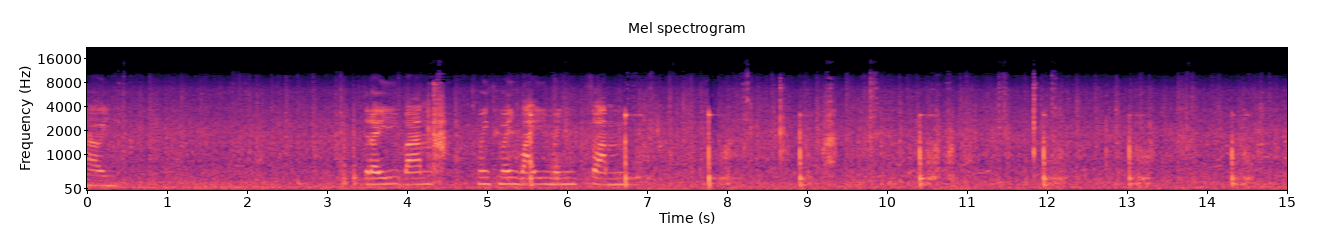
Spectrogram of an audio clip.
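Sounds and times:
utensils knocking and clinking: 0:04.2 - 0:15.0.

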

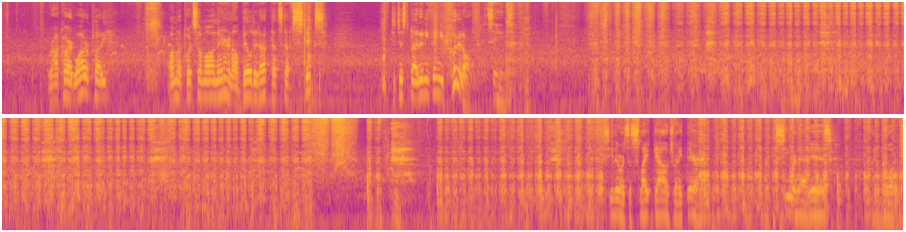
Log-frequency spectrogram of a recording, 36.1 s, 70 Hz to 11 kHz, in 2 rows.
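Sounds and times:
hand rasp filing wood: 0:11.7 - 0:30.8, 0:31.8 - 0:36.0.

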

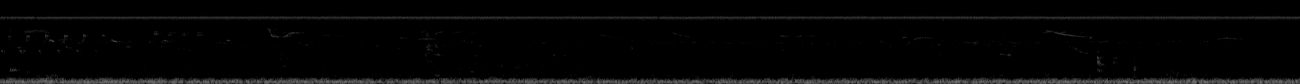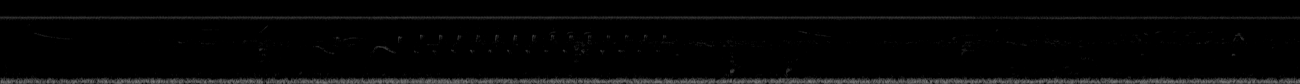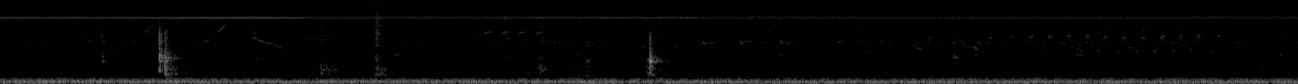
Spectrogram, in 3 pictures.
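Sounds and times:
birds chirping and calling: 0:22.5 - 0:38.9
sharp knocks: 0:27.5 - 0:28.0.

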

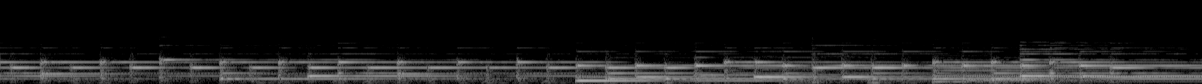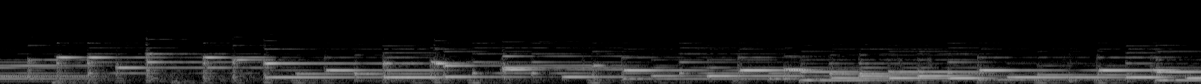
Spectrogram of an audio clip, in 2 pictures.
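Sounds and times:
gentle piano music: 0:00.0 - 0:24.0.

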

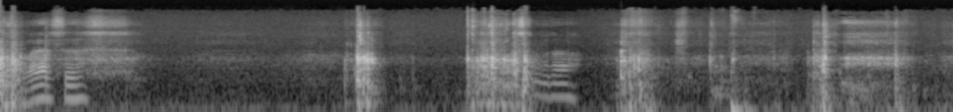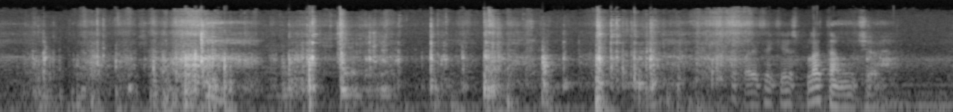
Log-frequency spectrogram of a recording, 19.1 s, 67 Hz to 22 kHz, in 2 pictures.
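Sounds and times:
objects knocking and clattering: 0:00.0 - 0:00.6, 0:03.4 - 0:03.9, 0:04.6 - 0:05.4, 0:06.1 - 0:09.2, 0:09.8 - 0:17.0
paper and cardboard rustling: 0:09.0 - 0:17.3.

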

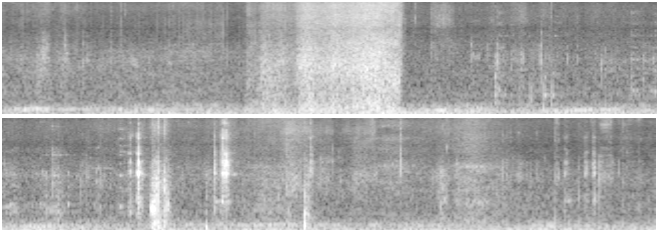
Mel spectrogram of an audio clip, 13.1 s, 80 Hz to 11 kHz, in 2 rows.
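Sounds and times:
brief hiss of noise: 0:02.5 - 0:04.0
cat chewing food: 0:08.4 - 0:13.0.

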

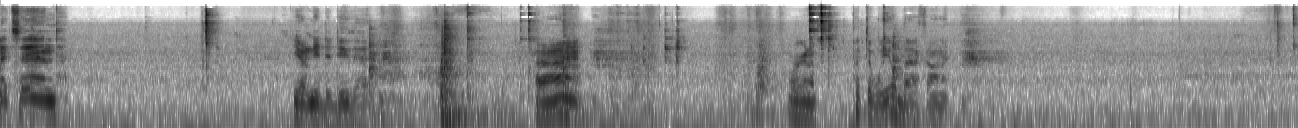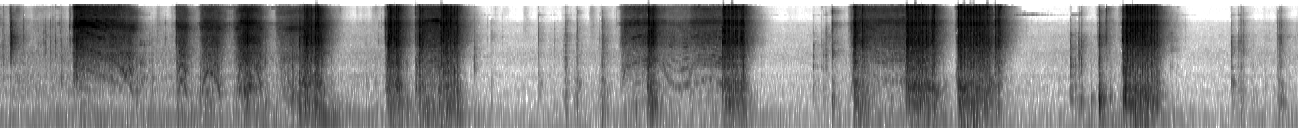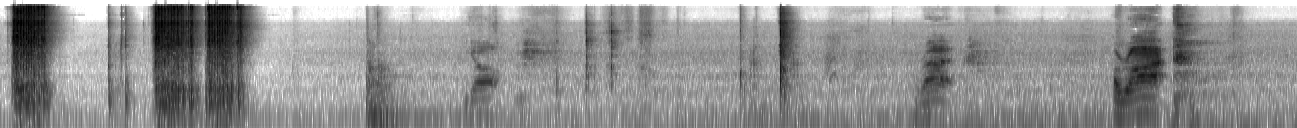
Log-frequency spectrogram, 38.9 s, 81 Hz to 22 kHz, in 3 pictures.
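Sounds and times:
impact wrench bursts: 0:13.6 - 0:17.7, 0:19.1 - 0:20.6, 0:21.4 - 0:23.2, 0:24.1 - 0:24.7, 0:26.0 - 0:26.6, 0:27.4 - 0:28.6.

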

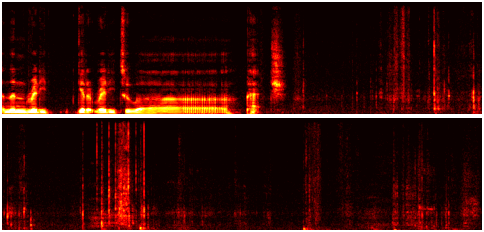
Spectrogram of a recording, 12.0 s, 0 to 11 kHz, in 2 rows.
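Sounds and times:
soft rustling: 0:03.6 - 0:06.6, 0:07.5 - 0:12.0.

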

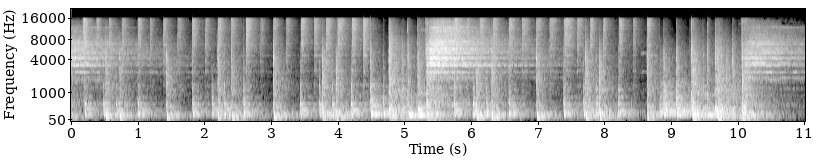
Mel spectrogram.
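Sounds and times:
drum kit playing fast: 0:00.0 - 0:11.0
cymbal crash ringing: 0:10.1 - 0:11.0.

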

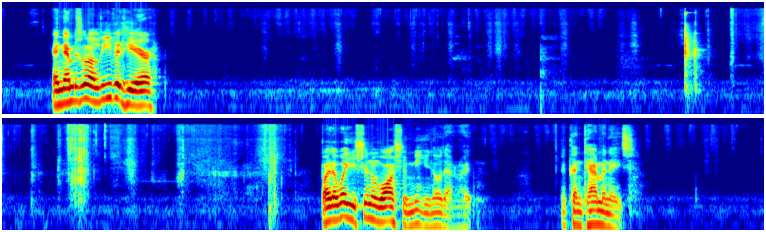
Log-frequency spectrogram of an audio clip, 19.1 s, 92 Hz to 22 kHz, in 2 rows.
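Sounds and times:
plastic wrap crinkling: 0:09.8 - 0:13.3.

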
